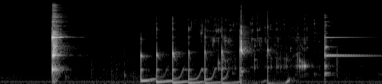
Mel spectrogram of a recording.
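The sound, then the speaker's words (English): A tulip-shaped Glencairn whiskey nosing glass clinks sharply, then dark rum glugs from a bottle in quick gurgling pulses as it's poured neat into the glass, ending with a bright ringing clink of glass. Fairly loud, no talking. “So let's go for a pour.”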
